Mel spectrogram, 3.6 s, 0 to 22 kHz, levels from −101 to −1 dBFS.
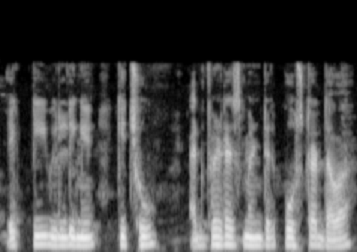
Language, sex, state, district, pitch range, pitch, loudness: Bengali, male, West Bengal, Alipurduar, 115-125 Hz, 120 Hz, -16 LUFS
